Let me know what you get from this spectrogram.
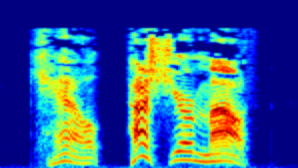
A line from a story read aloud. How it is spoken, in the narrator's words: McCrow hissed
